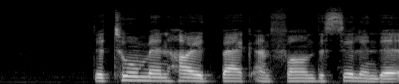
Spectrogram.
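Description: From 0.11 s to 3.98 s, a soft, even rattle rides along with the speech: faint ticks about every 50 ms, roughly twenty a second, showing up most on the louder, sustained stretches and dropping out in the pauses. These are clock slip clicks, likely caused by two devices running on separate, unsynchronised clocks drifting apart by around 400 ppm, so that a single sample is dropped or repeated each time the difference adds up to a whole sample.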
